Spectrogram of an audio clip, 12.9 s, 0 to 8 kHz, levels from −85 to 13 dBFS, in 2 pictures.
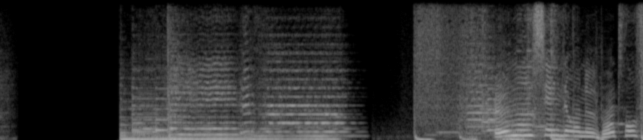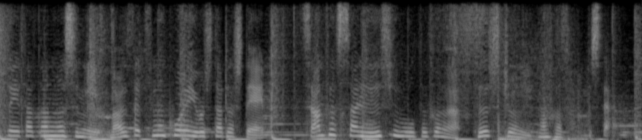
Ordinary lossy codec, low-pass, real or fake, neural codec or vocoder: none; none; fake; codec, 16 kHz, 0.5 kbps, X-Codec, HuBERT features, trained on balanced general audio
